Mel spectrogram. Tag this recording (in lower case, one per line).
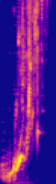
gurgling
water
